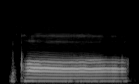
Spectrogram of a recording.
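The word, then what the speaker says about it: خاء: শুরু মাঝখান শেষ তাহলে কলার শেষ ভাগ থেকে এই হরফটা উচ্চারণ করতে হবে খা এই হরফটা আমরা দুই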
